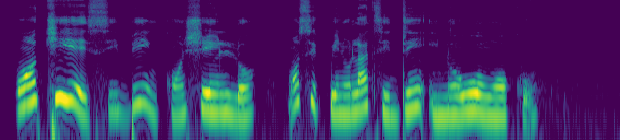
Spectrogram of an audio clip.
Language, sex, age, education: Yoruba, female, 15-29, tertiary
